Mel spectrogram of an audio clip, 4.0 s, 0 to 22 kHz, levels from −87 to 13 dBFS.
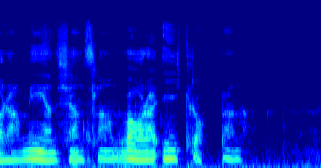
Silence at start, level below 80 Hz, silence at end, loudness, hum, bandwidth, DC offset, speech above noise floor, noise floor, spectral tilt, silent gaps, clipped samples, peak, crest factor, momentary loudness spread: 0 s; -70 dBFS; 0.15 s; -46 LUFS; none; 15 kHz; under 0.1%; 24 dB; -70 dBFS; -6.5 dB/octave; none; under 0.1%; -30 dBFS; 16 dB; 13 LU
